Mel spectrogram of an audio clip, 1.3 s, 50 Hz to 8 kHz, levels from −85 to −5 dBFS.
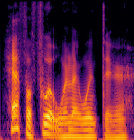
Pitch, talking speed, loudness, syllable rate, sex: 120 Hz, 315 wpm, -19 LUFS, 7.2 syllables/s, male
